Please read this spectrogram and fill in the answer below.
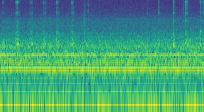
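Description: Faint, irregular light ticks and scratches of a small blade scraping solder mask off a copper trace on a circuit board, exposing the copper for soldering. A steady low hum runs underneath.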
